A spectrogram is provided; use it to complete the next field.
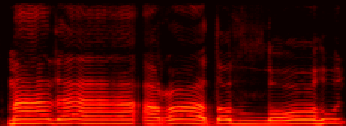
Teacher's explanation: لفظ اللہ کے لام سے پہلے زبر ہے، اس کو موٹا پڑھیں گے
